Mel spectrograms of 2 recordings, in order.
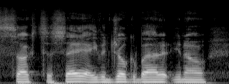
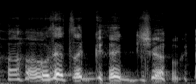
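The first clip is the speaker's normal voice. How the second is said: much higher sarcastic "good joke" with a strained chuckle; sarcastic forced laugh; 9 semitones higher than usual. Retold or imitated. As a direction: laugh it off through clenched annoyance. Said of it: "I was so mad, but I was just like".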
